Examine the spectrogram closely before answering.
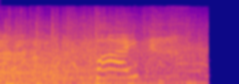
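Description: A woman exclaims excitedly, close by.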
